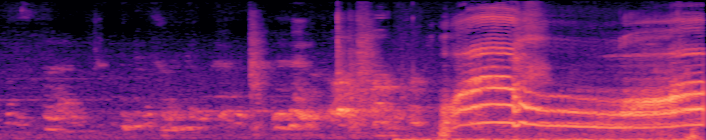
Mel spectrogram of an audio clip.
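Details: Cat in a collection of cute, funny cat moments. Quiet rustling and faint voices lead into a loud, long, whining meow that swells and bends upward, sustained to the end.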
